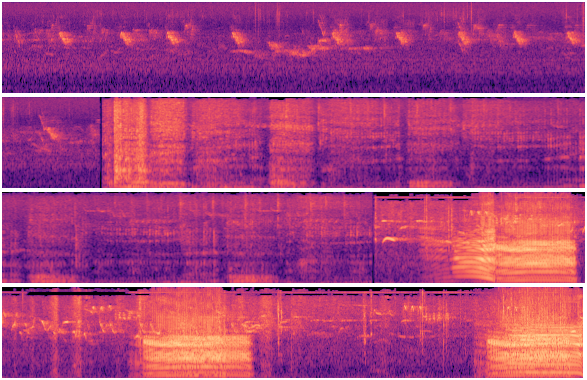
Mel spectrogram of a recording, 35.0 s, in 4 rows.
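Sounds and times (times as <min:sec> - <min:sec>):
lion roaring: 0:10.3 - 0:23.1.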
